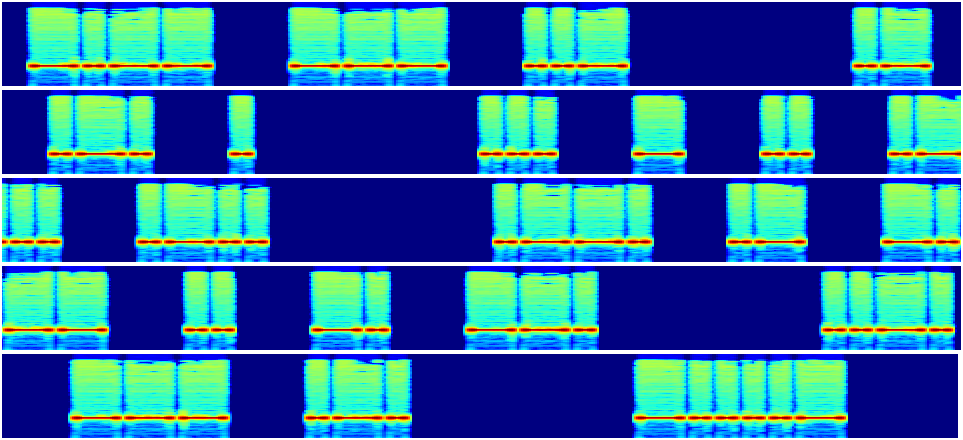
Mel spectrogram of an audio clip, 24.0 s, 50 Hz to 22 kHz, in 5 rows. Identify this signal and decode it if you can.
Morse code, heard as a keyed tone, about 18 wpm, spaced as for 12 wpm, 1000 Hz. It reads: YOU ARE STILL PAYING FOR -
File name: qotdfiles / 12wpm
